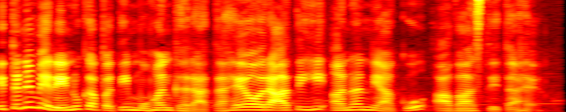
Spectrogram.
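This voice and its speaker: Expressive female storyteller, high and animated. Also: normal speed. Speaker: narrator. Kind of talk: storytelling narration.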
